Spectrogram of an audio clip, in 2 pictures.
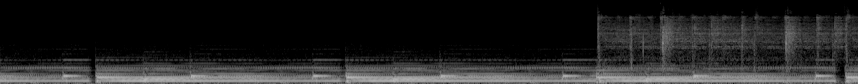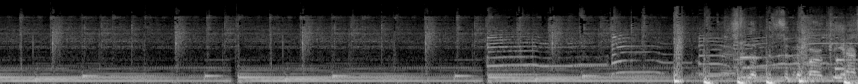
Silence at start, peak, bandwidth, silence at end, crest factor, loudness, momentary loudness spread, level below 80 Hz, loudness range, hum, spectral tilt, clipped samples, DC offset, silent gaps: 0 s; -2 dBFS; 16 kHz; 0 s; 20 dB; -23 LUFS; 12 LU; -30 dBFS; 6 LU; none; -6 dB/octave; under 0.1%; under 0.1%; none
